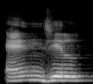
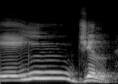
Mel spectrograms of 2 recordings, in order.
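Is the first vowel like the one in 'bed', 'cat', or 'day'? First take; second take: cat; day. First: The first vowel sounds like the one in 'cat'. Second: The first vowel sounds like the one in 'day'. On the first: The speaker calls it wrong. "আমরা অনেকে এটাকে বলি অ্যাঞ্জেল" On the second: The speaker calls it right. "ব্রিটিশের উচ্চারণ হয় এইঞ্জেল"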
